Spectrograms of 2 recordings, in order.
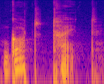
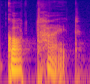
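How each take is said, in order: First: GOT, break, TIGHT, both t's sounded; separate words. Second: GOT TIGHT joined on one t; linked consonants. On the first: Teacher showing what to avoid, separate words. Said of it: "instead of". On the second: Teacher showing the correct connection, linked consonants. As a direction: flow "got" into "tight" with a single t. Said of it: "pronounced as". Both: Shown as a demonstration.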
